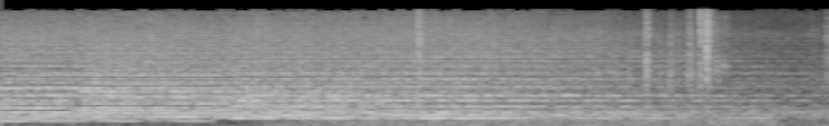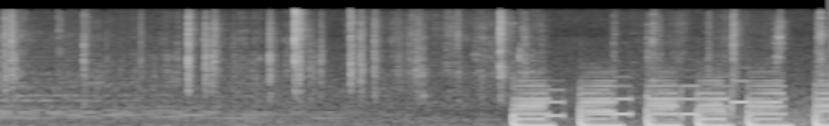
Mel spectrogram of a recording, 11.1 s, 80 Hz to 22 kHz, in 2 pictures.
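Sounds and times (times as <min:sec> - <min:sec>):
synth music: 0:00.0 - 0:06.7, 0:09.0 - 0:11.0
plastic toy clicks and snaps: 0:04.2 - 0:09.1.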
